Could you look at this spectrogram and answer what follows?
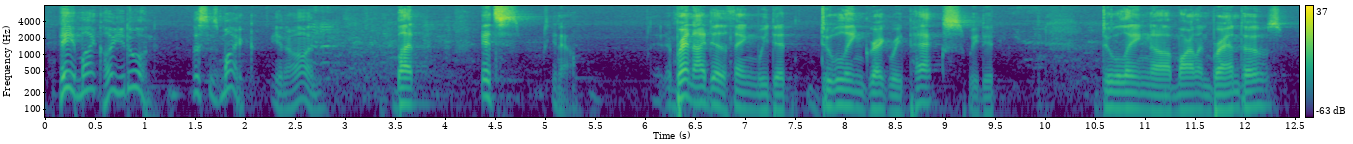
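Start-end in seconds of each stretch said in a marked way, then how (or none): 0.1-2.1 voice pushed very high in pitch. Retelling a friend calling up in his voice: imitating a friend doing his voice. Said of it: "he was like".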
